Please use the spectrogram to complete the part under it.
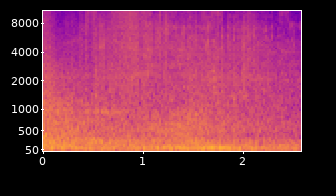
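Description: A fire spell bursts in the video game Hogwarts Legacy, giving a loud, sustained, rumbling whoosh of flame that holds steady for a few seconds with no break.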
